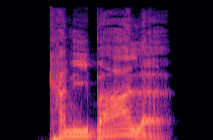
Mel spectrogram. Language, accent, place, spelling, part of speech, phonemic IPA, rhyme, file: German, Germany, Berlin, Kannibale, noun, /kaniˈbaːlə/, -aːlə, De-Kannibale.ogg
- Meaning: cannibal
